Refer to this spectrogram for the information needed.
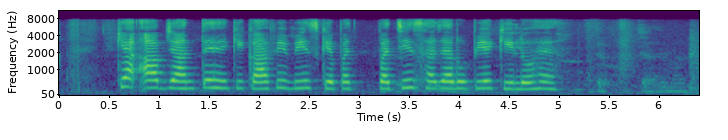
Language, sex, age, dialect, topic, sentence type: Hindi, female, 18-24, Marwari Dhudhari, agriculture, statement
